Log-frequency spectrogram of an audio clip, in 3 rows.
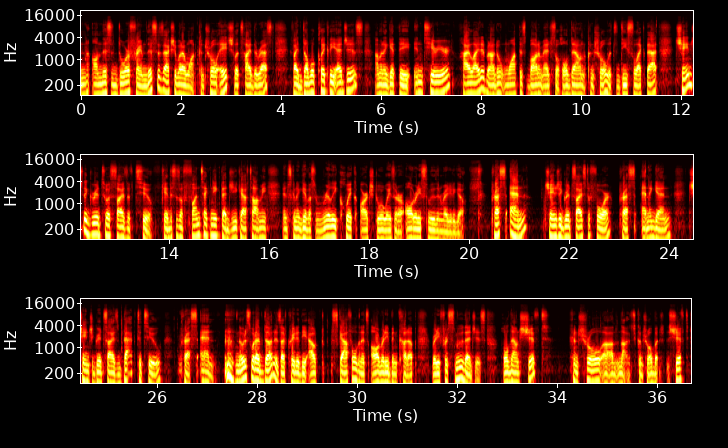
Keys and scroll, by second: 0.0 alt+n, 2.3 ctrl+h, 2.8 2, 3.4 a, 3.7 w, 6.7 w, 7.0 s, 9.4-11.0 typing, 13.9 w, 14.6 w, 14.9 s, 15.5 d, 21.1 n, 22.5 ], 23.6 n, 25.3 [, 26.6 n, 27.4 w, 27.9 d, 29.2-31.4 typing, 34.5-35.8 typing.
